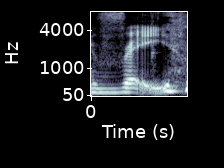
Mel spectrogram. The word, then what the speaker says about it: Rea: Stavas Rea, vilket är taskigt när man bor i Sverige tycker jag, men man uttalar det Ray.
